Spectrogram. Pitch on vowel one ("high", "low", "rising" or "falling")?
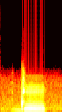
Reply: low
